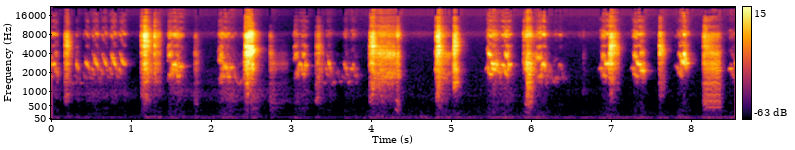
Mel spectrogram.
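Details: Pet budgerigar coughing: short, harsh, broadband bursts mixed with bright chirps and chattering notes, in irregular clusters with brief silent gaps between.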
